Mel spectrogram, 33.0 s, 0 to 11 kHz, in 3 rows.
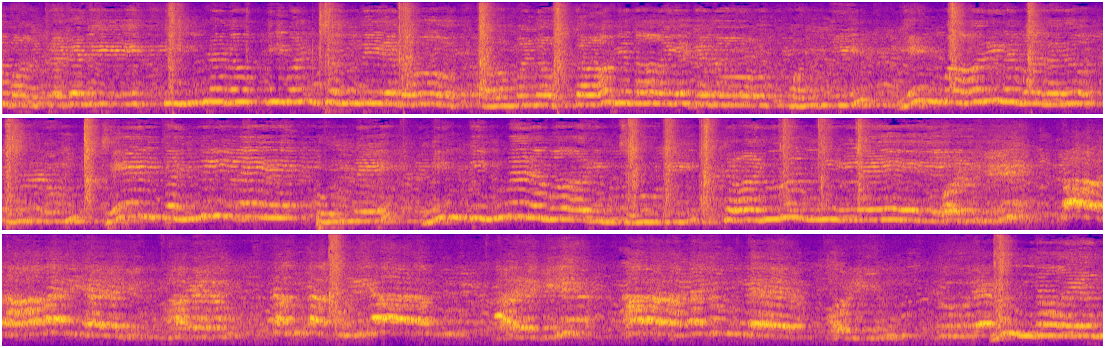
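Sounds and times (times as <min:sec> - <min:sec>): hand claps: 0:01.6 - 0:05.8, 0:09.4 - 0:12.1, 0:17.2 - 0:19.8, 0:25.2 - 0:25.6.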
